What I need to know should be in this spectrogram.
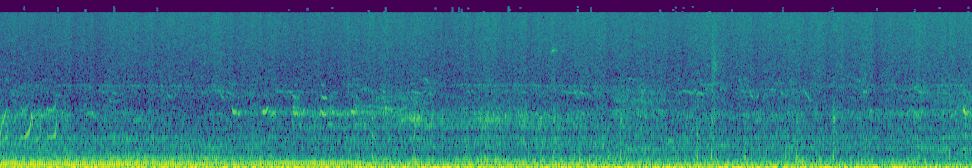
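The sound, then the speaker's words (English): An excited wild turkey gobbler gobbles far off, faint and warbling against a steady low droning hum that fades partway through. “She's got a gobbler way far out, all excited.”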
